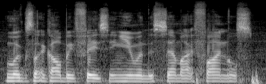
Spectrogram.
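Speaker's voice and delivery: low, cool rival voice; low, unimpressed rival; low boy voice. Acted. Shinso's voice in story.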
